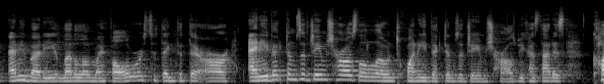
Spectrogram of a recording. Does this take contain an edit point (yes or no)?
no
